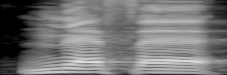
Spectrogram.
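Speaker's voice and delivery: hard, loud single word; harsh Scrooge. A narrator's reading. Scrooge to his nephew, hard and curt. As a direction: cut him off coldly. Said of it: "erwiderte der Onkel hart".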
